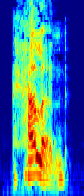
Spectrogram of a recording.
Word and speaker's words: Helen: Because in the sort of classic tale, Helen rhymes with Ellen.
